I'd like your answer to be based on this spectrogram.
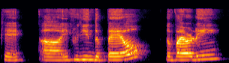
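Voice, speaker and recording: A woman lecturer giving an informal software demonstration, thinking aloud in a halting way as she goes. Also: mid-range voice. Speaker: music lecturer.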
